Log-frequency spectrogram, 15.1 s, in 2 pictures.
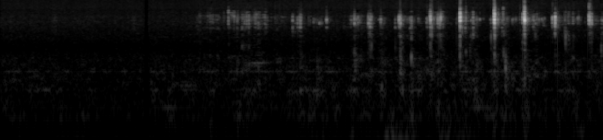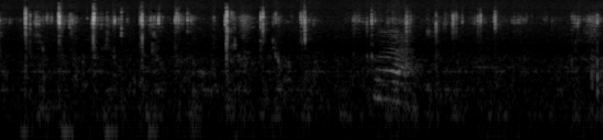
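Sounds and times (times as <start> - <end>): chewing corn kernels: 2.5 - 15.0.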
